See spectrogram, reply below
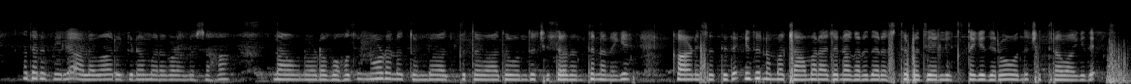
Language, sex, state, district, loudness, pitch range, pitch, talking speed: Kannada, female, Karnataka, Chamarajanagar, -27 LUFS, 220-230 Hz, 225 Hz, 110 wpm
